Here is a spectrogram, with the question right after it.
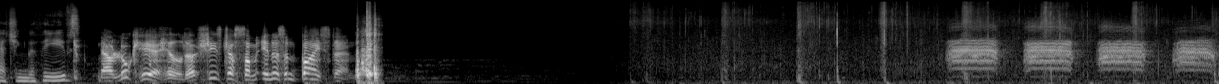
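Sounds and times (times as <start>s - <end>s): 
speech: 0.0s - 3.8s
sharp outdoor clicks and taps: 3.6s - 3.8s
crow cawing harshly: 9.4s - 12.1s.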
